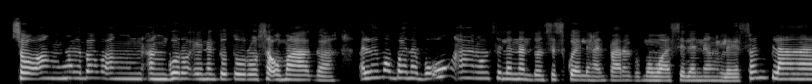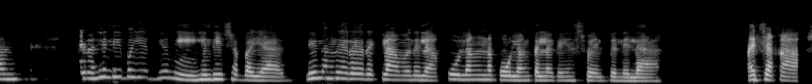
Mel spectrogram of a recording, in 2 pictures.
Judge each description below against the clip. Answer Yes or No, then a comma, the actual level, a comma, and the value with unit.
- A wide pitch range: Yes, wide, 6.0 semitones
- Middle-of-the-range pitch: No, high, 235 Hz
